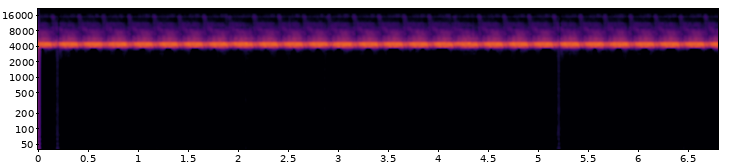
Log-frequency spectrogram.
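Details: Crickets chirping on a farm meadow on a peaceful summer night under a full moon; a steady, high, ringing trill pulsed about four times per second, even and unbroken, with no other sounds.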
